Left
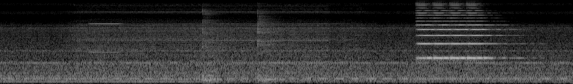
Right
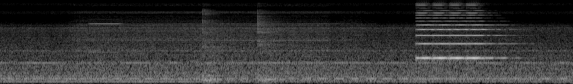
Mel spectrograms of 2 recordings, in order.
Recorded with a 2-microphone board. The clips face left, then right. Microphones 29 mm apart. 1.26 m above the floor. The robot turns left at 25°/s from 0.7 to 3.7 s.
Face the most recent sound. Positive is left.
turn(degrees=-55)  # may be behind; listen again after turning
